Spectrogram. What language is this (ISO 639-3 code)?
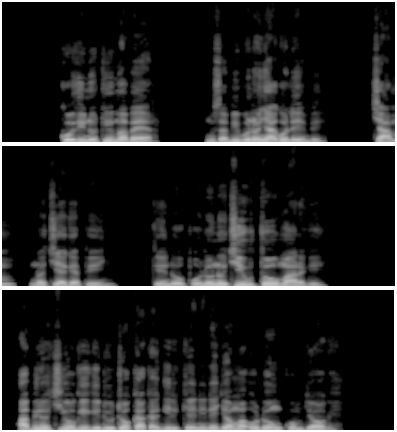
luo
